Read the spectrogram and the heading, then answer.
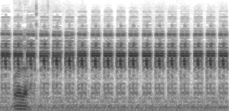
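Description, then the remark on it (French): A voice says a single word, then an electronic bird scarer box plays the older alarm-like call: loud, steady, rapid beeping pulses, roughly five per second, continuous. “C'est même pas un cri, c'est une alarme.”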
